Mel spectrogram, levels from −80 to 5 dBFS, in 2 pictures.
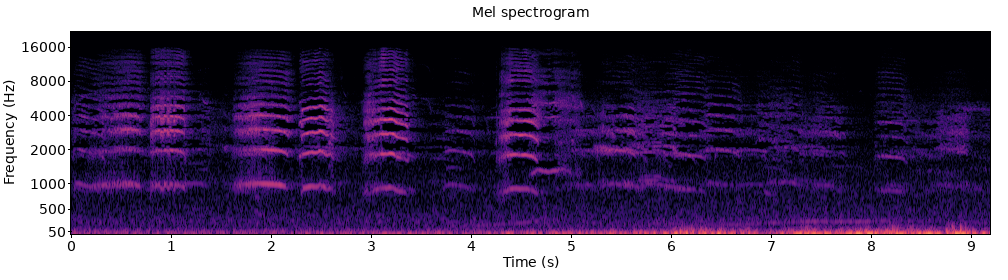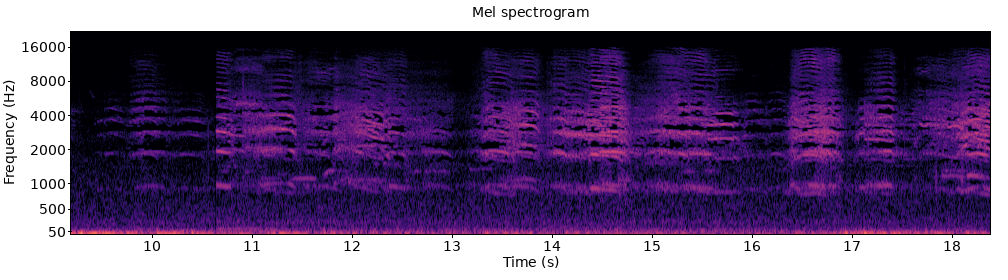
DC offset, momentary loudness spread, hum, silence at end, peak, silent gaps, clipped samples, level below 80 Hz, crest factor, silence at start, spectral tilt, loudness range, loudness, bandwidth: under 0.1%; 15 LU; none; 0 s; -16 dBFS; none; under 0.1%; -40 dBFS; 16 dB; 0 s; -1 dB/octave; 9 LU; -35 LUFS; 16 kHz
